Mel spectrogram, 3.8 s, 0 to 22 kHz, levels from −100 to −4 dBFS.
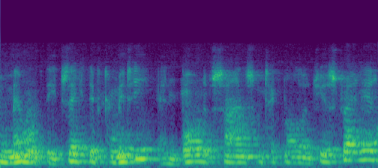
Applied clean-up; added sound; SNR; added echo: neural separator model SepFormer DNS4.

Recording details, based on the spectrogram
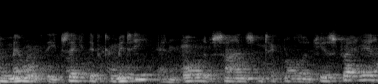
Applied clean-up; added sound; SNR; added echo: none; Subway, metro, underground; 17 dB; reverberation time 1.2 s.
